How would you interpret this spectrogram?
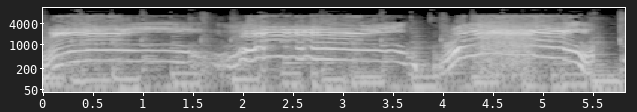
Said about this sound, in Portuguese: Gato, tio gato, uma porcaria do gato.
